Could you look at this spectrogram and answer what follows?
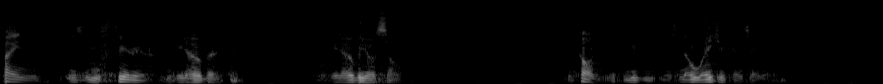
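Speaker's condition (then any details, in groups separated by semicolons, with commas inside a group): Cleft palate; talks funny, self-described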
